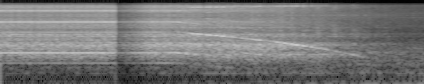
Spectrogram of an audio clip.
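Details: Pink Hoover shampoo-polisher motor: smooth steady whine, then pitch slides down as it winds off, no grinding or scraping; runs well, healthy normal running.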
